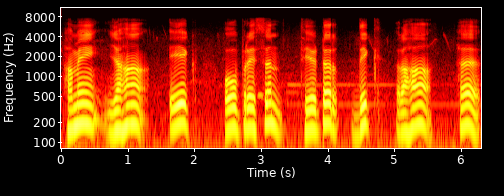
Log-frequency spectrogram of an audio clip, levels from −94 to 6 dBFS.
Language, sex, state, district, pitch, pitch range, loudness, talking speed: Hindi, male, Rajasthan, Jaipur, 175 Hz, 155-185 Hz, -15 LUFS, 75 wpm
